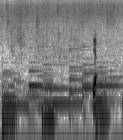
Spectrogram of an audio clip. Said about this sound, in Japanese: シャワーかけるわよ。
